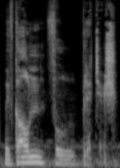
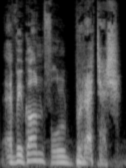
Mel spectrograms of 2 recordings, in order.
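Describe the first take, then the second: First: Slow, softer mock British; full British accent. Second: Slow hammed-up British accent; mock British, retried. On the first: Host showing off a mock British accent. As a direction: lay on the British, slowly. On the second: Host retrying the British accent, maybe Scottish. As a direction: try the British line again, slowly. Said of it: "Is that still British if I do that?".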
